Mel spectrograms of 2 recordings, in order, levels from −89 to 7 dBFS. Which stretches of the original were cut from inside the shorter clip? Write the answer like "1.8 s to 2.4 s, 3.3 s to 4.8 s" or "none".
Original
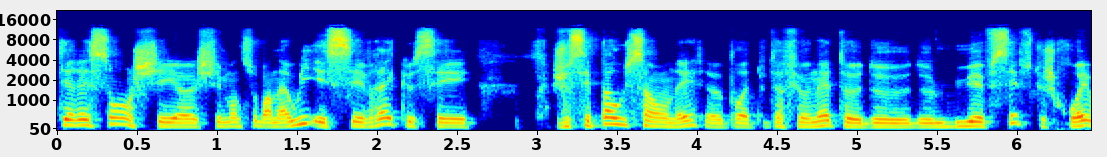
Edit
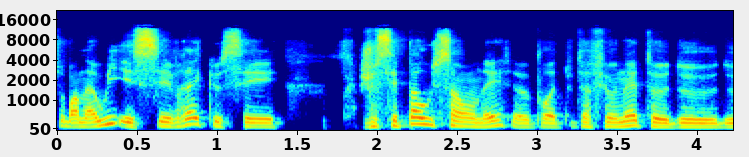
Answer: none

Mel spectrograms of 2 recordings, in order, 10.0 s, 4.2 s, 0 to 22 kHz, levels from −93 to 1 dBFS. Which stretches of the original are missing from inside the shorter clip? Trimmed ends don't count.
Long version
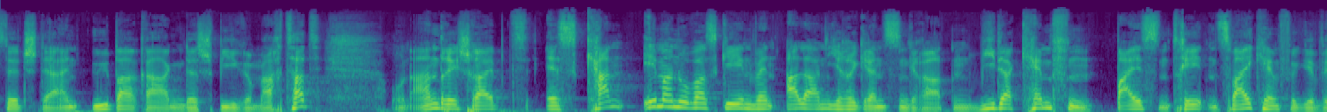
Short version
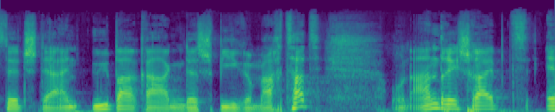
none

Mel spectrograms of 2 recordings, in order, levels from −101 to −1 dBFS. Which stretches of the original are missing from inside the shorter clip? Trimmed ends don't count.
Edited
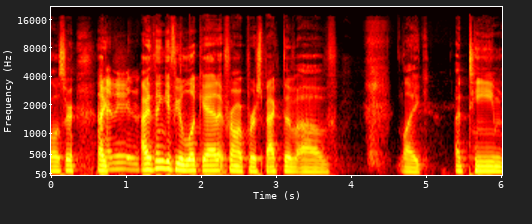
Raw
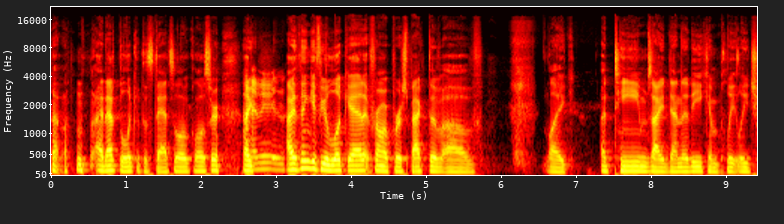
none

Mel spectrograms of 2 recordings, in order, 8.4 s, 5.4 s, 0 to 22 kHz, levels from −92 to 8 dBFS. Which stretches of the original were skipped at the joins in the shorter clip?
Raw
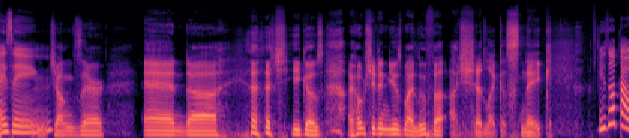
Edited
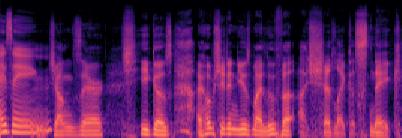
1.6 s to 3.6 s

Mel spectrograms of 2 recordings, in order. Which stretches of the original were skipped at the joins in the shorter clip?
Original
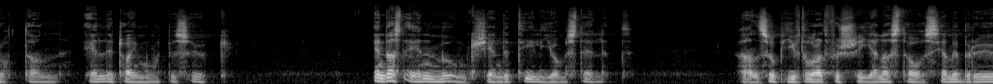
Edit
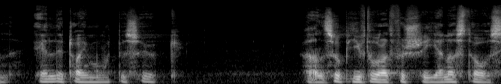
3.3 s to 7.2 s

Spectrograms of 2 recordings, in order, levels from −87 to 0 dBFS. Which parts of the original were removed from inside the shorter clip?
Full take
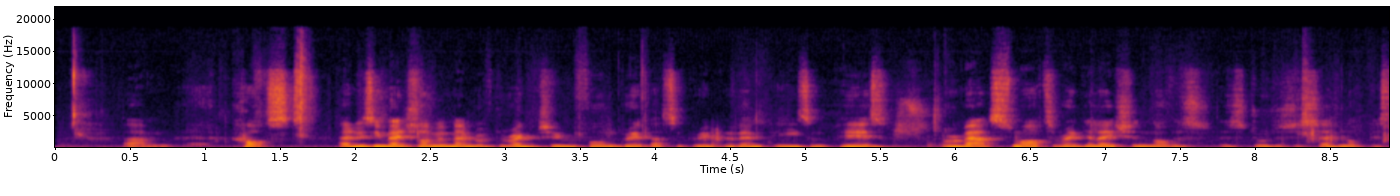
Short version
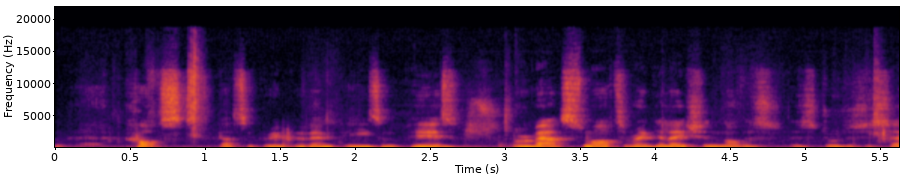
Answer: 1.8 s to 4.0 s

